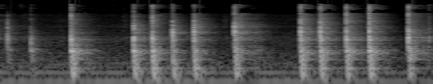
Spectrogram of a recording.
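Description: Small orange plastic toy hammer striking a plaster dinosaur dig-kit egg: about a dozen sharp knocks in irregular quick runs, chipping the egg open.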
